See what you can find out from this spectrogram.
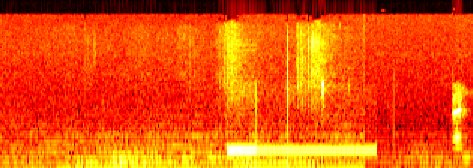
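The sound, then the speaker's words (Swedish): A single steady telephone tone sounds for about a second as a call is placed to a friend on the quiz show Postkodmiljonären, clear and fairly loud, over a low bed of background music, with a faint click just after it stops. “Jag ska prova att ringa en vän då.”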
